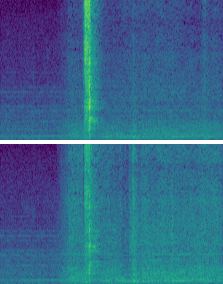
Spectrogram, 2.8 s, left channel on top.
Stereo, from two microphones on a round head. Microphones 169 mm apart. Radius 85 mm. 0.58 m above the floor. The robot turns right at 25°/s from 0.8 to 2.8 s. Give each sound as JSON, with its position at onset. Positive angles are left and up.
{"t": 1.1, "sound": "a thud", "side_deg": 55, "distance_m": 0.5}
